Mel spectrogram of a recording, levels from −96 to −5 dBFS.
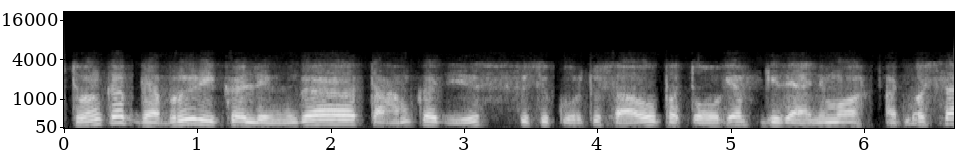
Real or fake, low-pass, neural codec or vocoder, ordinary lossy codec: fake; 5.4 kHz; codec, 16 kHz, 8 kbps, FreqCodec, smaller model; AAC, 24 kbps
